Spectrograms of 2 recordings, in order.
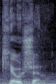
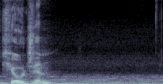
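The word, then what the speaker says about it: Kyōjin: about that word first koshen it should be pronounced kyojin and some of you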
